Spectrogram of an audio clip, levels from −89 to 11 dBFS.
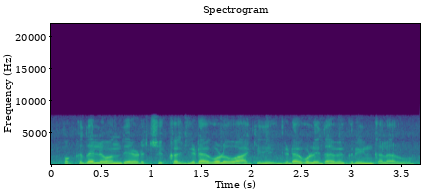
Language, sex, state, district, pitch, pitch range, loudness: Kannada, male, Karnataka, Bangalore, 110 Hz, 100-115 Hz, -15 LUFS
